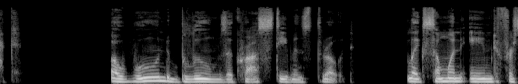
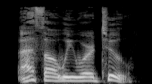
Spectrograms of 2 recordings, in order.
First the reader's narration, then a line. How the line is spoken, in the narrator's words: Brother Hutch says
